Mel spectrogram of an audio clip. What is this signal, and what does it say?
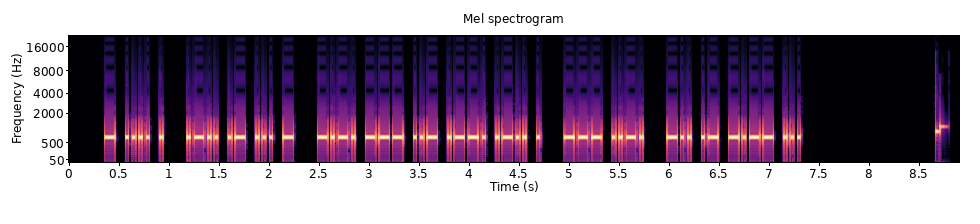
Morse code, heard as a keyed tone, about 34 wpm, 700 Hz. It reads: THE LAST COUPLE OF DAYS
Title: Sets of 5 Words Encore 35wpm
